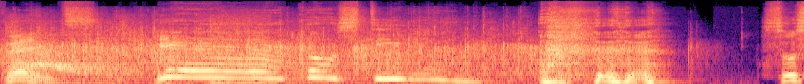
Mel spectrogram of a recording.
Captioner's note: chuckles cutely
